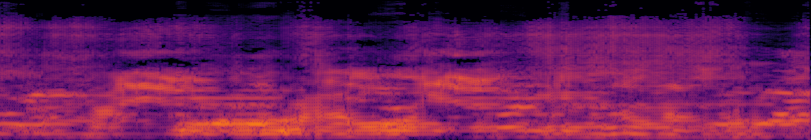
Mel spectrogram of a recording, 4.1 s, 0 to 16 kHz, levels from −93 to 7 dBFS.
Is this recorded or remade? remade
